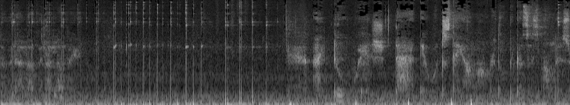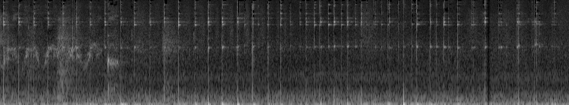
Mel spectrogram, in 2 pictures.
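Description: Fingers tap on a glass bottle in quick, soft clicks.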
